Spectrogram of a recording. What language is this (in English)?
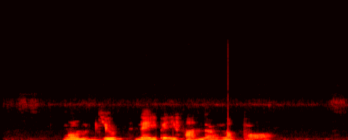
Cantonese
